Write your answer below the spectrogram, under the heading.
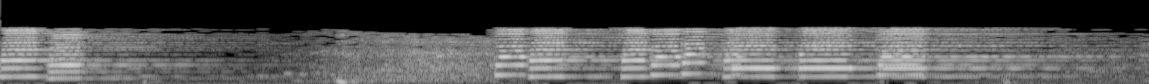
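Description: A musical car horn plays a melody in loud, buzzy tones that step from note to note. A brief burst of noisy laughter interrupts it before the tune resumes.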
